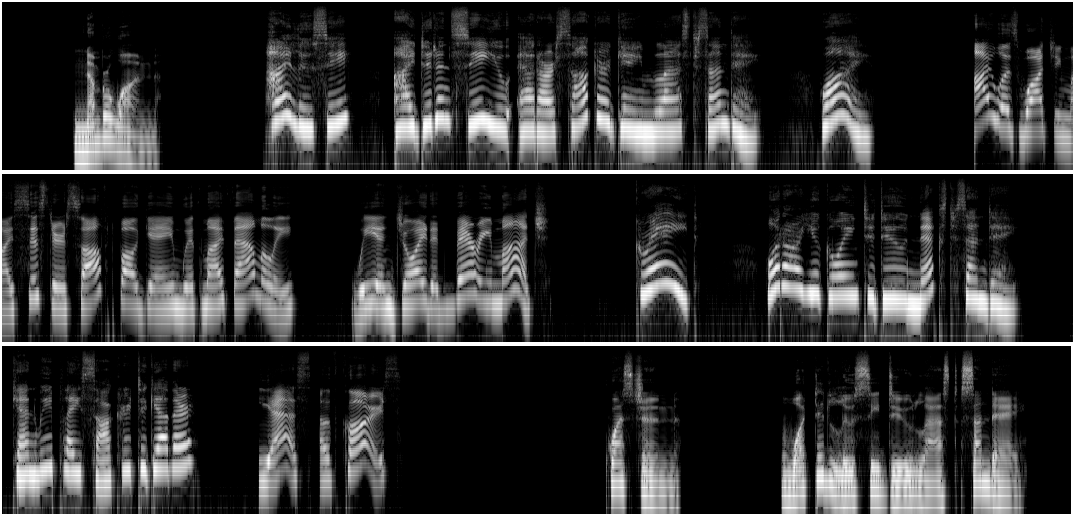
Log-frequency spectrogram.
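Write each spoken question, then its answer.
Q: What did Lucy do last Sunday?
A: She watched her sister's softball game with her family.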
